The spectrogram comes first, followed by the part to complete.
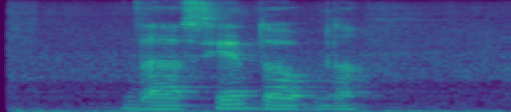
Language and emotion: Russian, neutral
